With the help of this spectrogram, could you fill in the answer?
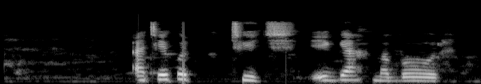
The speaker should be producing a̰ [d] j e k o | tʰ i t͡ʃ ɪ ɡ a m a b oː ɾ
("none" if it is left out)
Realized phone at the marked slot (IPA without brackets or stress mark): t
